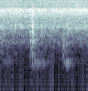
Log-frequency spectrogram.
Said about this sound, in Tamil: இப்போ தக்காளியை வந்து கொஞ்சம் நல்லா வதங்கணும்.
